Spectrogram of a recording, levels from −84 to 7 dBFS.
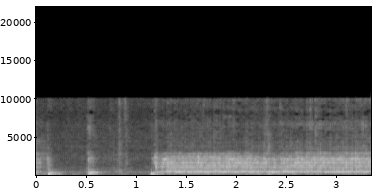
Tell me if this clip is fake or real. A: fake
